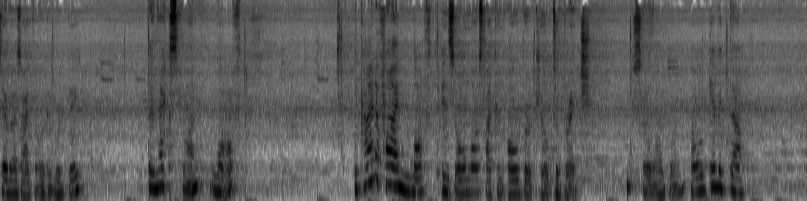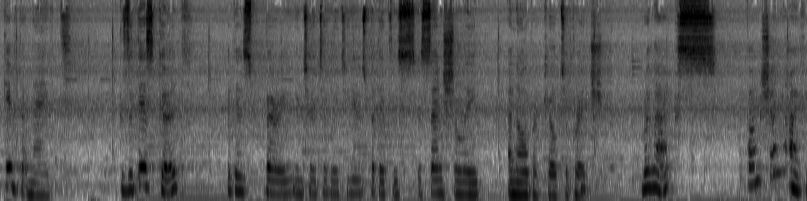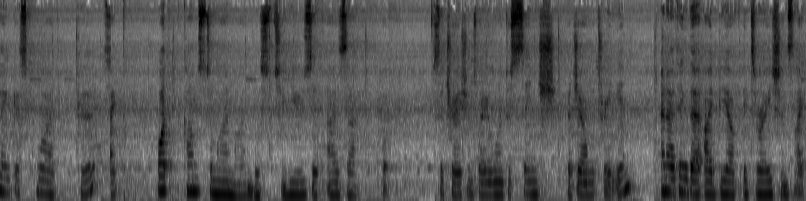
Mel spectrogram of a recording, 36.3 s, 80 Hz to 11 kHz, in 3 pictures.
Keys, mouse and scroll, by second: 10.3 click.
